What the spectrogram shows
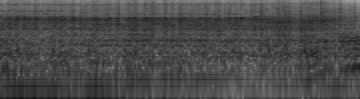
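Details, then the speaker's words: Honda Revo FI fuel-injected motorcycle cranking on the starter with ignition on: steady high-pitched starter whir, never catches; no spark and injector not spraying, though fuel pump hums and FI light is on; ECU tested good on another bike. "Kak on double starter"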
